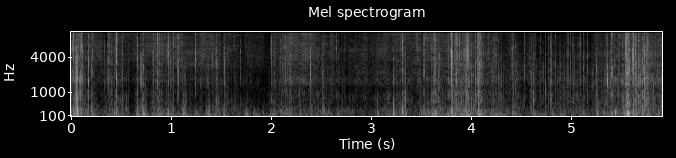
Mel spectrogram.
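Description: A small white paper gift bag printed with red stars, with a clear plastic star-shaped window and full of popcorn, is squeezed, opened and crinkled by fingertips and short nails. Dense, bright crinkling and tearing-like crackles come in rapid bursts, with the popcorn shifting softly inside.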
